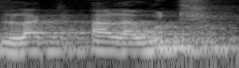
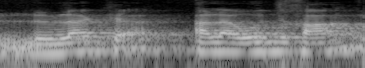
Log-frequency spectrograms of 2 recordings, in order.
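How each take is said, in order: First: The name ends in a short 'ch' sound. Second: The name ends in a full 'tra' syllable. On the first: The speaker calls it right. "ça se prononce lac Alaouch" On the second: The speaker calls it wrong. "ça ne se prononce pas comme ça"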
